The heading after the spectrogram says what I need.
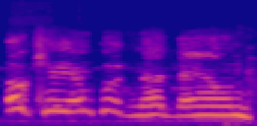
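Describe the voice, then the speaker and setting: A man co-hosting a casual chat, talking slowly with amused remarks. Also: very high-pitched, lively intonation, a little mellow, no echo. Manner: slow, amused, chuckling. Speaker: co-host. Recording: dull lo-fi mic.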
